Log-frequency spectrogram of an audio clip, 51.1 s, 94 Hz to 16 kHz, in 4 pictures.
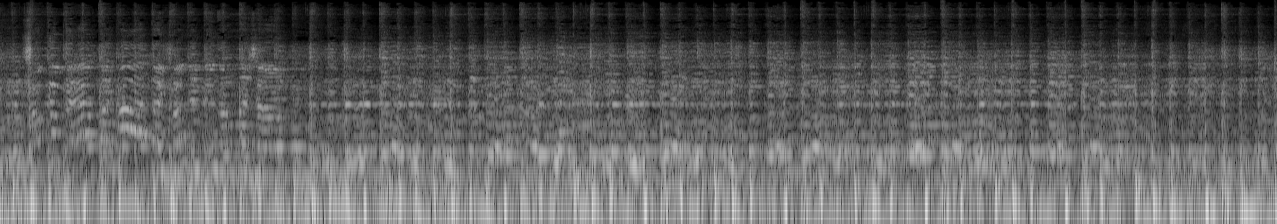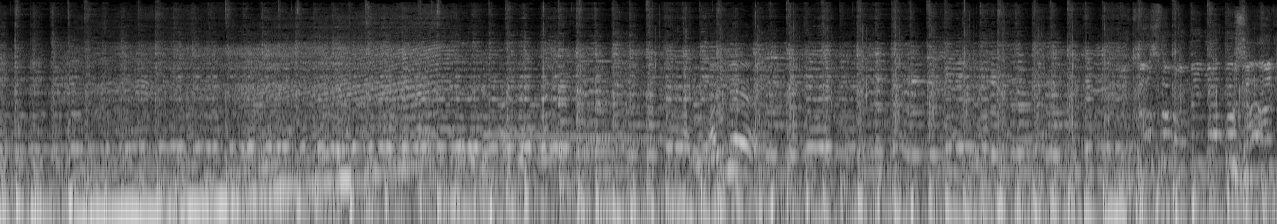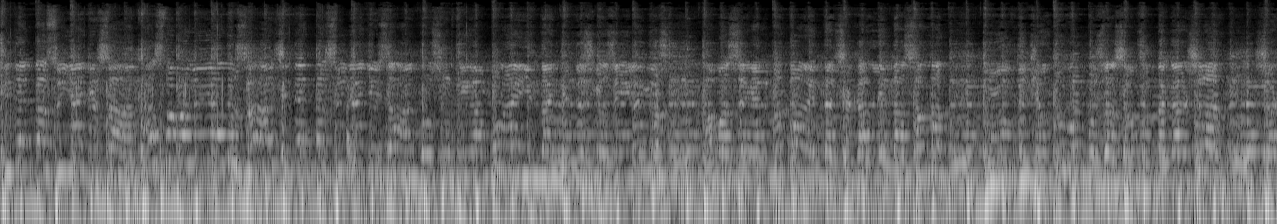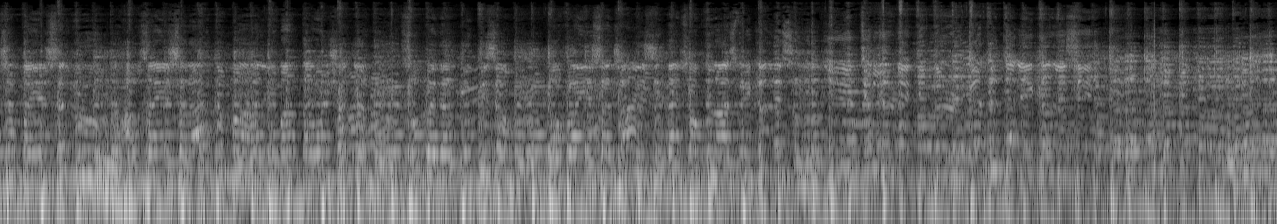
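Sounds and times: amplified folk dance music: 0.0 - 51.0.

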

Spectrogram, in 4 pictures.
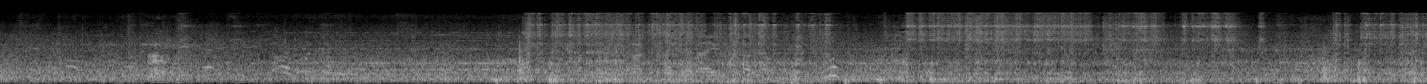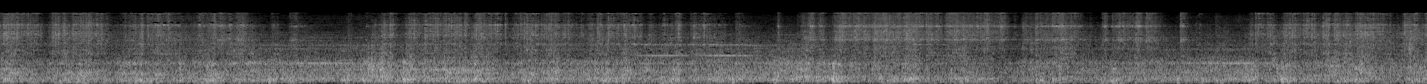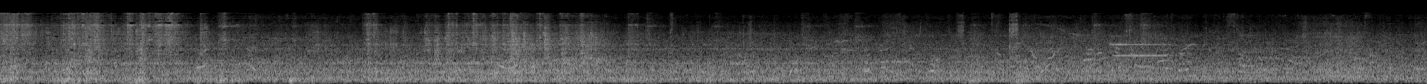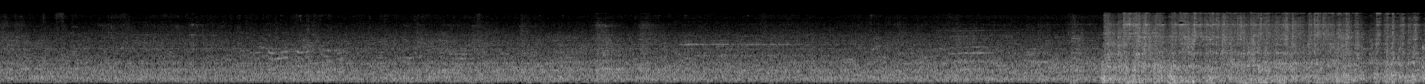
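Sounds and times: trams rolling on track: 0.0 - 57.0.

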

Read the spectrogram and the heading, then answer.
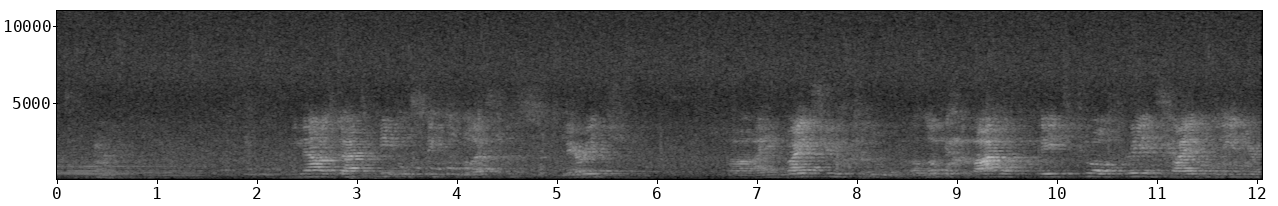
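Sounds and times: man speaking: 2.4 - 5.8, 6.7 - 12.0.

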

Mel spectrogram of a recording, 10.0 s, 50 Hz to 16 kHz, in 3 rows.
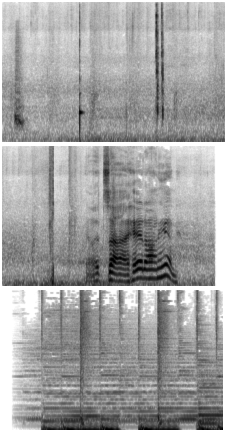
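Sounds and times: footstep scuffs: 0.0 - 4.6
footsteps on wet gravel: 0.0 - 5.1.

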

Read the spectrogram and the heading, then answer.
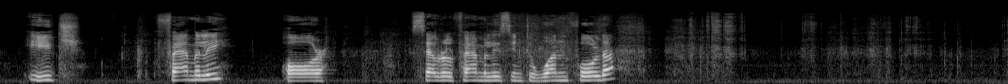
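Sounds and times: paper rustling and sliding: 3.5 - 10.0.

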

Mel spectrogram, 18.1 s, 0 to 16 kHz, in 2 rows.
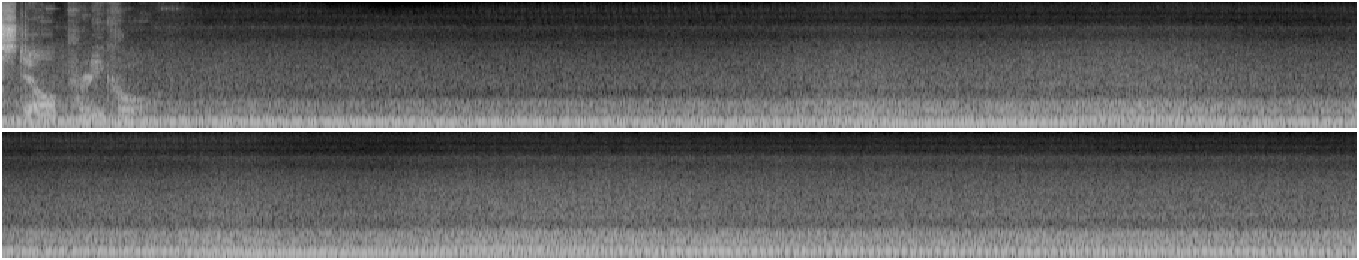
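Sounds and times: radial aircraft engine running hard: 0.0 - 18.0.

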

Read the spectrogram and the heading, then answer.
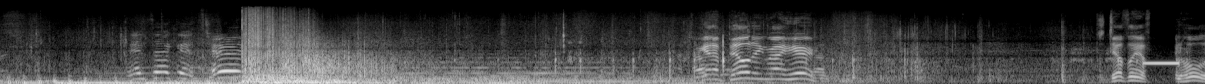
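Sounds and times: noisy rumble: 0.0 - 10.6.

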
